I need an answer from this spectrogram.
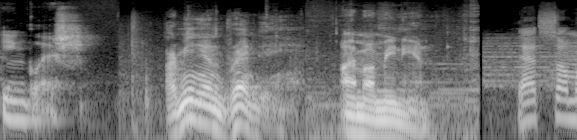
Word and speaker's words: Armenian: with i a n Armenian Armenian Armenian it's not correct to say Armenian you have to use the long e Armenian the country is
